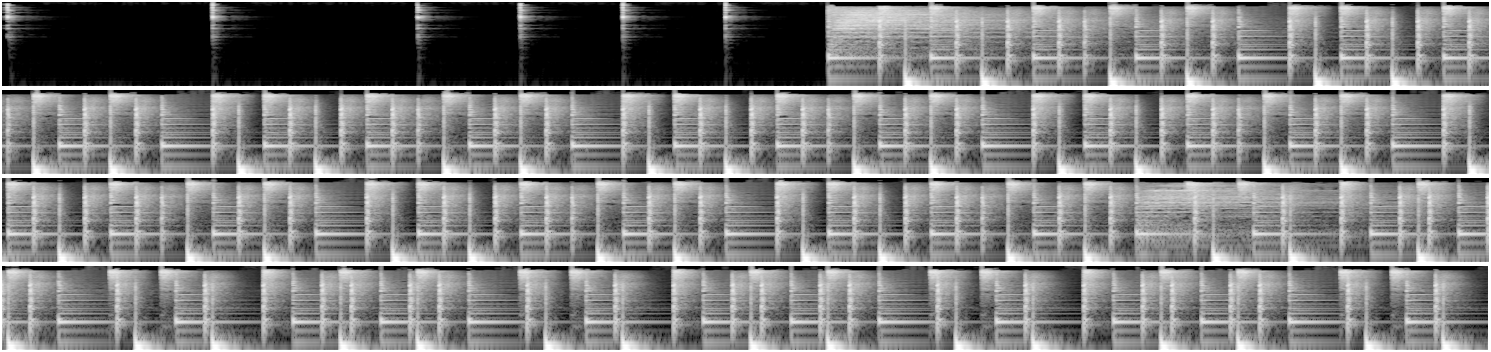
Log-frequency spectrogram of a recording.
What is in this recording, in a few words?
drums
